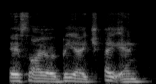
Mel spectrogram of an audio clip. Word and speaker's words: Siobhan: So BH and MH are both just V. Yes, S-I-O-B-H-A-N, Siobhan. The O is really there to tell you that it's a broad V sound.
